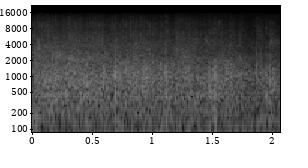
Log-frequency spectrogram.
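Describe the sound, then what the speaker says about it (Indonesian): Church congregation applauding during a sermon, a steady dense patter of many hands at moderate distance, fairly even throughout with no voices over it. "beri tepuk tangan bagi Tuhan"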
